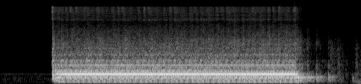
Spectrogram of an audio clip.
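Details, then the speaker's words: Garage door opener running about two and a half seconds on first run just after being plugged in: steady motor whine, a faint airy hiss, and possibly a humming transformer; cause unclear. "It's almost like a slight hissing sound. I don't know. Something like that."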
